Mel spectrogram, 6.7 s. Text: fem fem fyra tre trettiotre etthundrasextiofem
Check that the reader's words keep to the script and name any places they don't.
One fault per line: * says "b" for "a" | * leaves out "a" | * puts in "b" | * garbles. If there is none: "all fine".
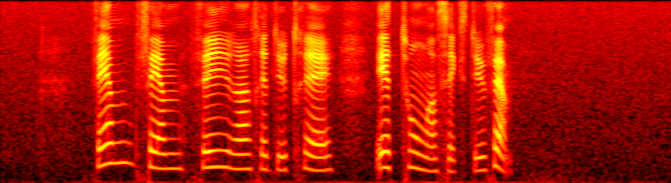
* leaves out "tre"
